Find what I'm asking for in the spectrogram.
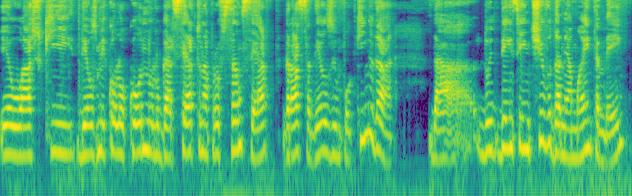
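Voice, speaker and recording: Fairly slow and somewhat breathy, a woman speaks at a medium pitch with ordinary pitch variation. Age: 60s. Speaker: retired teacher. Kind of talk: interview. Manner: halting.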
